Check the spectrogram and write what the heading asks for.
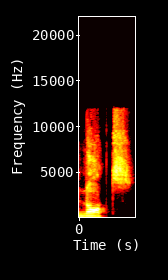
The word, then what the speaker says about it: knot: The knot. K-N-O-T. Yes, very good, very good. Yes, Bhavika, very good. K-N-O-T. I'm talking about knot, but I'm spelling it as K-N-O-T.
